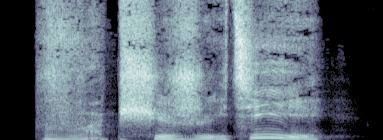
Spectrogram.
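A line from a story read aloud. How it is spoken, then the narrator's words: Hissed. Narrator (Russian): прошипел Джонсон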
